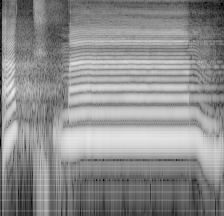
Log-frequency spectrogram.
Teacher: Mad tabi'inya alif didahului fathah, huruf yang disukunkannya mim, maka mimnya panjang, boleh 2 atau 4 atau 6 harokat asal konsisten dalam sekali baca. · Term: mad arid li sukun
